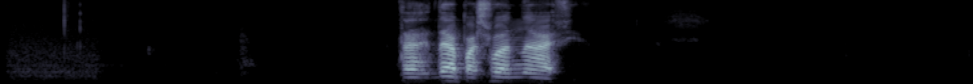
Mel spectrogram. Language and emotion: Russian, angry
